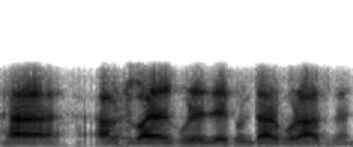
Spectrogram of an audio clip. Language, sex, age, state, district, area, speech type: Bengali, male, 18-30, West Bengal, Howrah, urban, conversation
